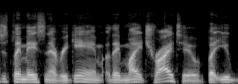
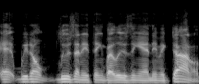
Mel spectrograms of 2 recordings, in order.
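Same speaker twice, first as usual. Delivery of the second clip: ordinary talk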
